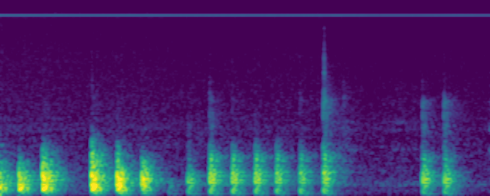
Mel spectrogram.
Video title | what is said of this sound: Where on Ceiling Should Ceiling Fan Go?...for Dummies | higher pitch and I can tell it's more solid right there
